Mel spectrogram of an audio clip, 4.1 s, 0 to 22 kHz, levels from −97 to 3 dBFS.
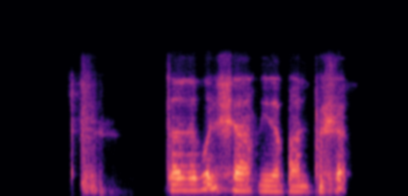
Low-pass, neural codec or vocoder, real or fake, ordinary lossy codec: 7.2 kHz; codec, 32 kHz, 1.9 kbps, SNAC; fake; Opus, 24 kbps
